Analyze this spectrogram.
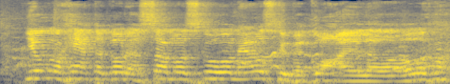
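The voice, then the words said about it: Put-on Chinese accent. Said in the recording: “do that voice ... white people getting offended on behalf of Chinese people”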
